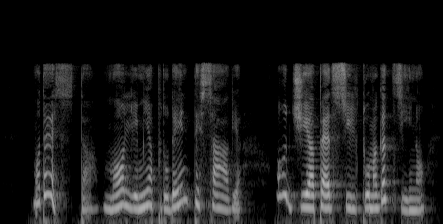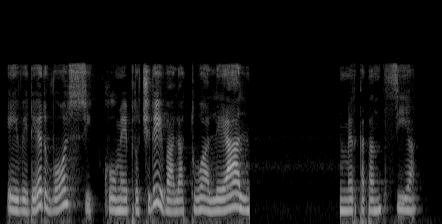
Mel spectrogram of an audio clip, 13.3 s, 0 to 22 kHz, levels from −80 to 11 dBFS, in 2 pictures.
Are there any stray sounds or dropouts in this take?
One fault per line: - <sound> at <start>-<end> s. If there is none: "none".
none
